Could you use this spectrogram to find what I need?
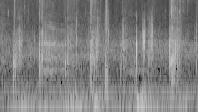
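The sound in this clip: Footsteps of someone walking a dog outdoors: many uneven, crunchy steps with crackling texture, fairly close and clear, with no talking.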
